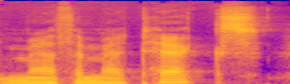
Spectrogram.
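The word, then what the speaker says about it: mathematx: It's spelled mathematic all the way to the C, to the T. It's very hard to say this, and then just ends with an X. It's not ends with TIX. It ends in TX. Like the word just stops.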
